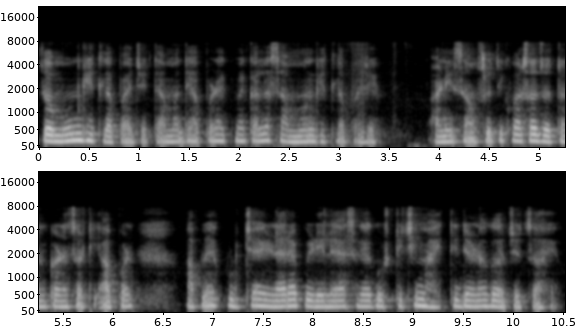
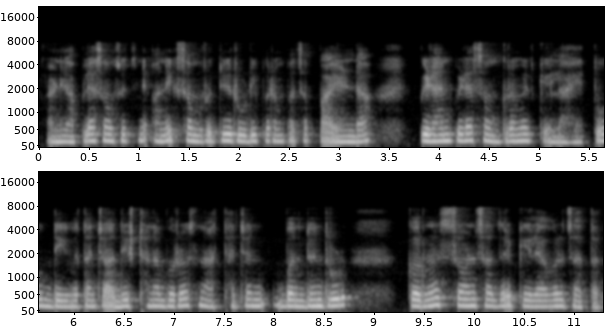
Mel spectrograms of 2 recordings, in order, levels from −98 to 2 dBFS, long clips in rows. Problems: none marked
